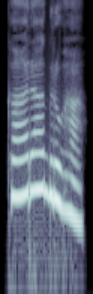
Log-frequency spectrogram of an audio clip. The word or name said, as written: ಕಾರಾಗೃಹ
